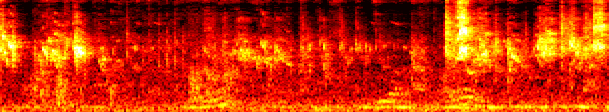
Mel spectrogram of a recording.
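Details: Cheerful budgerigars chatting with one another: bursts of scratchy, high chirps at the start and again near the end, separated by a quieter stretch with a faint low hum.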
